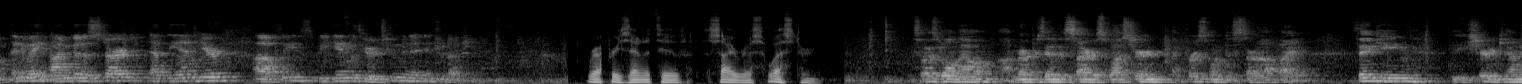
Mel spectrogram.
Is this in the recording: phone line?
no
